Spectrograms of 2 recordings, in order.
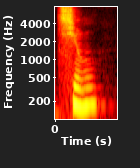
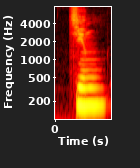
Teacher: the really aspirated Q sound as opposed to the J sound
